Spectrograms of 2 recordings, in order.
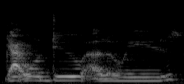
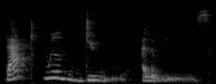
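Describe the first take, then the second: First: Parroting in a put-on voice; mock the tutor by echoing him; child mimicking tutor. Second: Slow, measured scolding; tutor's reprimand. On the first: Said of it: "And then I say". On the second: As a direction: rebuke her slowly, dropping on the name. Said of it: "And then he says". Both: A narrator's reading.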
